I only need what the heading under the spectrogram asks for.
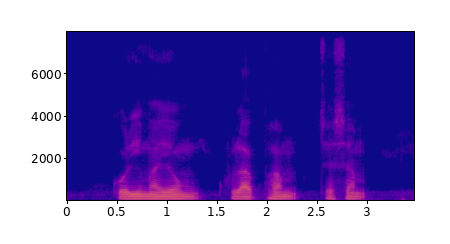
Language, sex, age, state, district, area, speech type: Manipuri, male, 30-45, Manipur, Imphal East, rural, spontaneous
